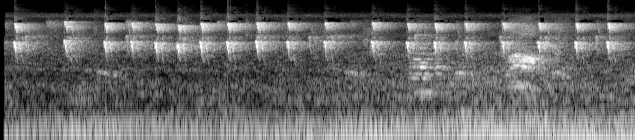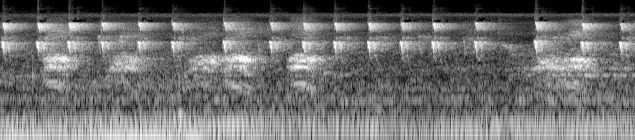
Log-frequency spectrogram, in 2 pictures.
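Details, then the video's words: Squirrel chirping loudly: sharp, high, clipped chirps repeated about three times a second in a steady train, with occasional lower, raspy buzzing notes mixed in. "Squirrel chirping sounds. Loud squirrel noise."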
